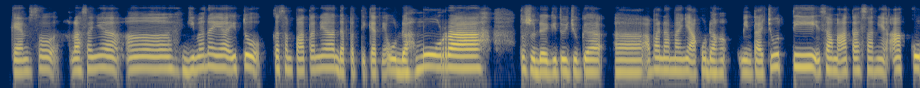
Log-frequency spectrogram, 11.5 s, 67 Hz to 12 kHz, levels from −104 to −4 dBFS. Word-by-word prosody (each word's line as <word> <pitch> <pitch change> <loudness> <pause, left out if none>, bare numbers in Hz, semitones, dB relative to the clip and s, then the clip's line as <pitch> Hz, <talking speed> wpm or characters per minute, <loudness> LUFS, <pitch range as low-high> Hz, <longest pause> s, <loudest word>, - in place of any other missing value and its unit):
cancel. 185 +3 -4
Rasanya, 210 +2 -2
eee, 215 +1 -1 0.2
gimana 215 +6 -3
ya, 230 -1 +1
itu 440 - +2 0.2
kesempatannya 210 +2 -2
dapat 175 -1 -4
tiketnya 165 0 -4
udah 175 -2 +1
murah, 225 -1 +7 0.4
terus 210 -2 -2
udah 175 0 +3
gitu 180 +2 0
juga, 180 0 -1
eee, 175 0 -1
apa 180 +4 -2
namanya, 190 -3 -1
aku 185 - -4
udah 170 -1 -3 0.2
minta 170 -1 -1
cuti 235 +1 +1
sama 190 -3 0
atasannya 190 -1 -4
aku. 210 - +2
195 Hz, 130 wpm, -25 LUFS, 180-220 Hz, 0.4 s, murah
